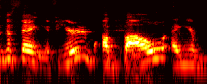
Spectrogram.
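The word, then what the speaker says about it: Beau: don't know I said the guy's name was B and it's spelled b e a u that's this is the thing if you're a bow and your name is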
